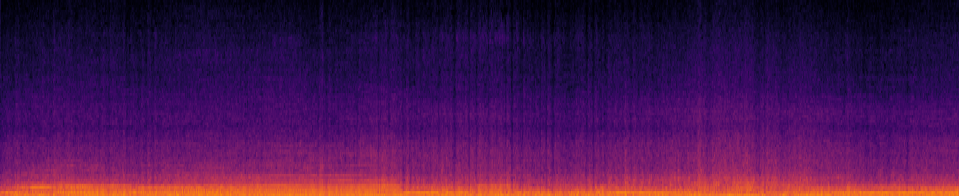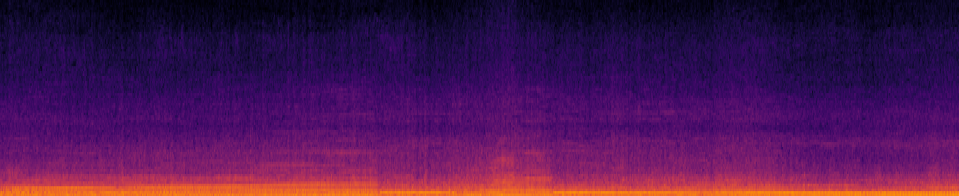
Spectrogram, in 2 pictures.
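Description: Small parallel-twin sport motorcycle engine under way, heard through a helmet-mounted mic: revs climb and fall repeatedly, with several sudden pitch drops at gear changes. A steady low wind rumble runs underneath.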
